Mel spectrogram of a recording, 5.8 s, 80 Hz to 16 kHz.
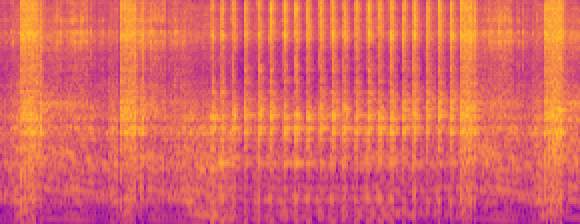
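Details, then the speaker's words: Suzuki Satria 2-stroke with a local aftermarket racing muffler, before glasswool packing is added. Sharp revving blips carry a thin, rattly, can-like ring: the under-packed muffler sounds tinny rather than crisp. "Menurut pendengaran saya ini suaranya kurang gemercing ya, agak cempreng sedikit, bukan sedikit ya, agak banyak cempreng kayak suara kaleng-kaleng."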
